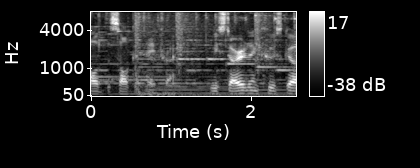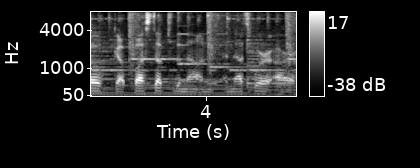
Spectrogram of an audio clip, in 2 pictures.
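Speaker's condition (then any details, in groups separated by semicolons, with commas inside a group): No condition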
